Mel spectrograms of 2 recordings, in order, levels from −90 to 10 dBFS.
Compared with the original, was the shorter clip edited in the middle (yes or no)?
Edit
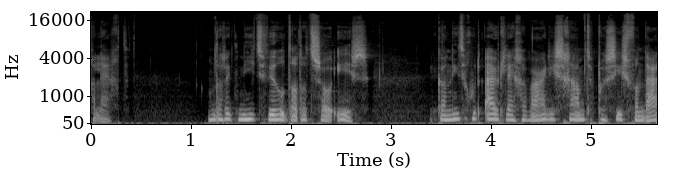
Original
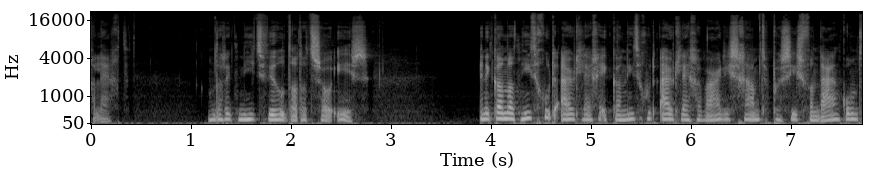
yes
